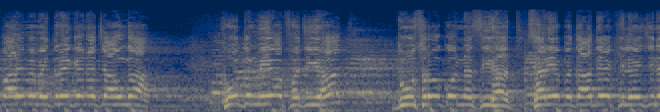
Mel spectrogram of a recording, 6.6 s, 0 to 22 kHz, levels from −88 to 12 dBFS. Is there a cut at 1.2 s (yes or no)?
no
